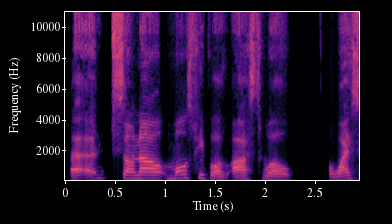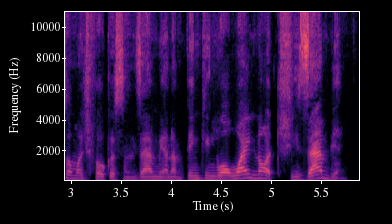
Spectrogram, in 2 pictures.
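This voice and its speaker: A woman hosts a podcast interview in a conversational, affirming manner. Her voice sits in a middle pitch range. The sound is dry and close. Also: a little fast, no echo. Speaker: podcast host.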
